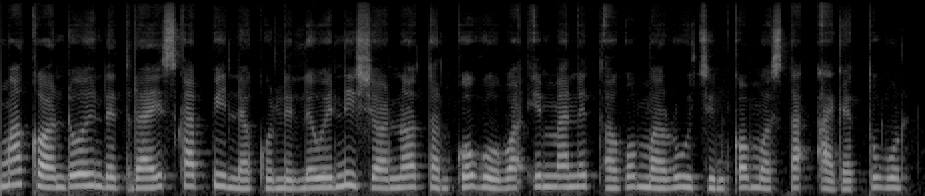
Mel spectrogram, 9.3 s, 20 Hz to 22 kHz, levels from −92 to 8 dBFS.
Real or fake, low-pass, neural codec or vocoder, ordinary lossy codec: fake; none; codec, 44.1 kHz, 7.8 kbps, DAC; none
